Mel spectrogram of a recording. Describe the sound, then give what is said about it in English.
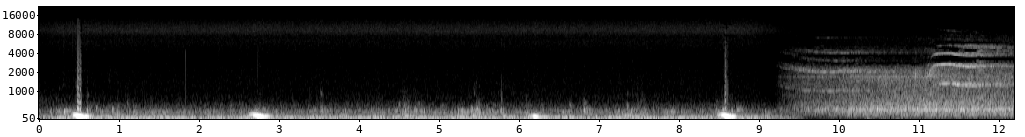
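A humpback whale's disco call underwater: four deep, punchy pulses roughly two seconds apart over a steady low rumble, then a higher, wavering tonal whine rising near the end. “And the other is the disco whale.”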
